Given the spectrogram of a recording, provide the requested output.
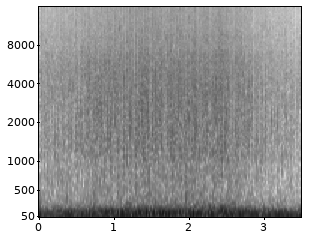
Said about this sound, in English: You hear that? That's the sound of your roots growing where they've never gone before.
